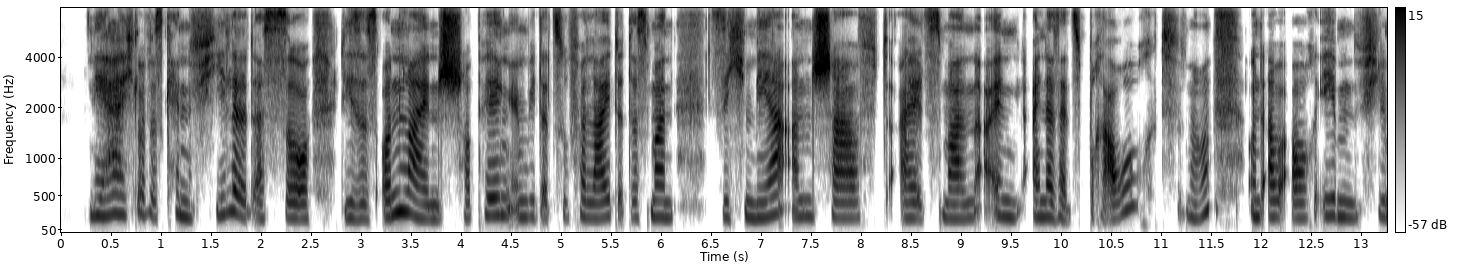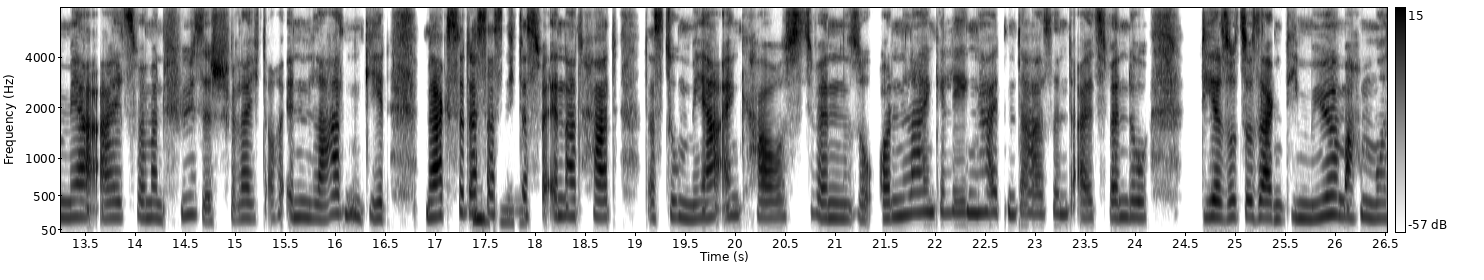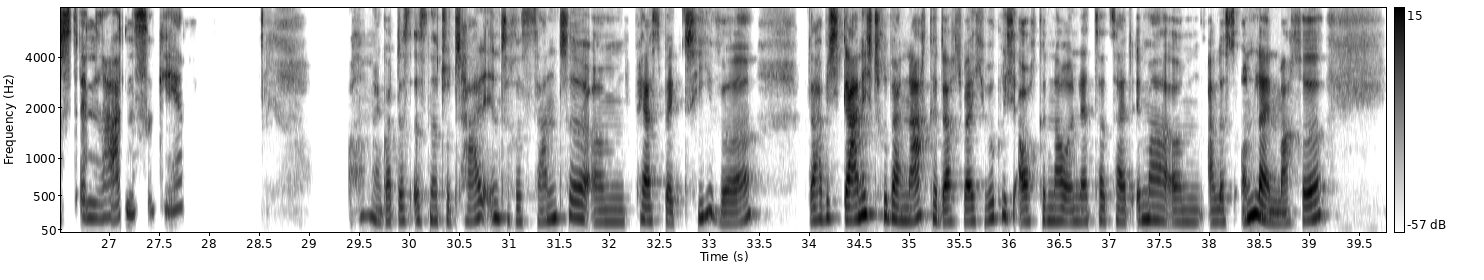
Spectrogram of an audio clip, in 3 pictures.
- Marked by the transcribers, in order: surprised: "Oh mein Gott, das ist 'ne total interessante, ähm, Perspektive"
- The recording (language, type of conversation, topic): German, advice, Wie kann ich es schaffen, konsequent Geld zu sparen und mein Budget einzuhalten?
